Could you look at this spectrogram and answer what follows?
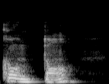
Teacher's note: dans la prononciation, le A et le E nasalisés ont la même prononciation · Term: voyelles nasalisées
